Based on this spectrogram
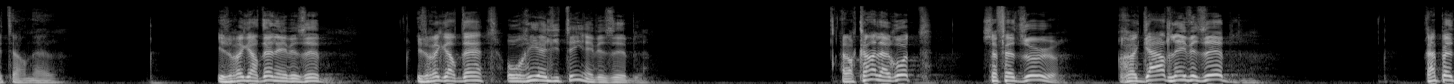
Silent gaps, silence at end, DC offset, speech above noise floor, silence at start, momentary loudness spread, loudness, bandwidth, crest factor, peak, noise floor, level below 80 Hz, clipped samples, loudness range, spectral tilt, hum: none; 0 s; under 0.1%; 44 dB; 0 s; 19 LU; -18 LUFS; 16 kHz; 20 dB; 0 dBFS; -62 dBFS; -50 dBFS; under 0.1%; 4 LU; -4.5 dB/octave; none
